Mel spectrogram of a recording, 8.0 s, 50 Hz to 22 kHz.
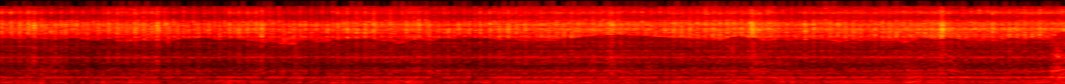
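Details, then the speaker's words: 1955 Johnson QD-16 outboard, carb believed clean: uneven, lumpy burble at low idle; idles poorly at low speed, hard to start and won't start easily in neutral, starts better in gear; cause not confirmed. "doesn't run well in uh um uh in low speed it's not idling well and um doesn't really want to start unless I'm in uh in gear"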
